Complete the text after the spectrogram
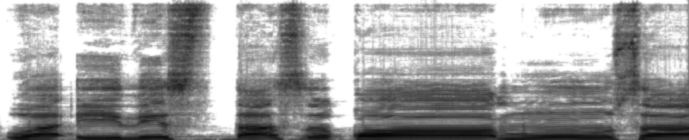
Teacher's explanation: পেশের পরে ওয়াও সাকিন এক আলিফ টানতে হবে। আর যেই হরফের উপর এরকম খাড়া চিহ্ন দেখব ওই হরফটি আমরা এক আলিফ টেনে পড়ব।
